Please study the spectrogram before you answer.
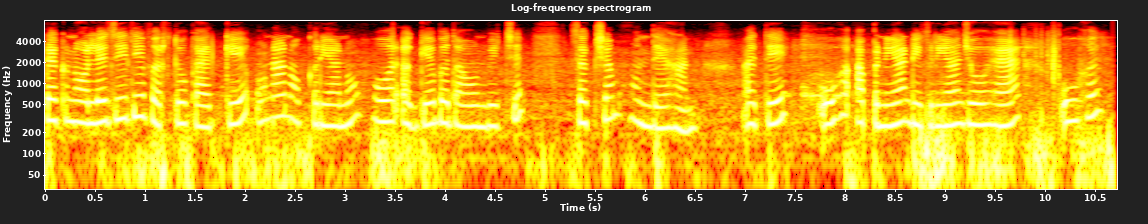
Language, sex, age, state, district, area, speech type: Punjabi, female, 30-45, Punjab, Gurdaspur, rural, spontaneous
